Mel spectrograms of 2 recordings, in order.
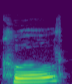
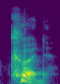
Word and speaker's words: could: The L is silent, so it's not could, but could.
